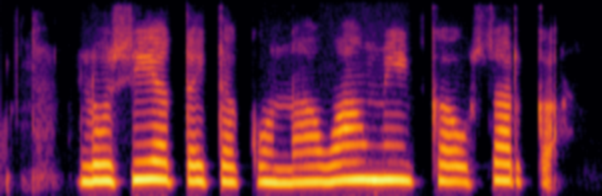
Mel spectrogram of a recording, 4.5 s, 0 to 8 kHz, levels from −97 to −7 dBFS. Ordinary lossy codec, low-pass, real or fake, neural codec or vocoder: Opus, 32 kbps; 7.2 kHz; real; none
